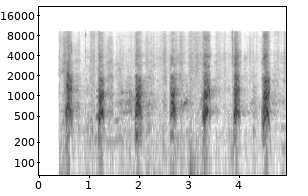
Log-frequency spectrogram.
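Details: A domestic dog gives a run of seven evenly spaced sharp barks, one roughly every two-thirds of a second, against a clean quiet background.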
